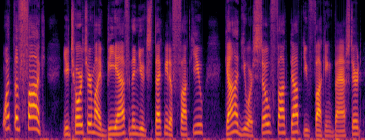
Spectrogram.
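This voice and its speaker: A man voicing a melodramatic teenage goth girl who whines in a shrill, mock-dramatic way. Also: moderate pace, hardly any pauses, pushed and bright, smooth, dry recording. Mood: outraged.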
